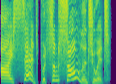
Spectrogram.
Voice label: Female High Elf Emote Behind; Bacon Shop Bob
